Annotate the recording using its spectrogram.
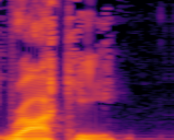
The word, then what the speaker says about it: Roky: It's spelled R-O-K-Y, and, I'd been pronouncing it Rocky. Apparently it's Rocky, just without the C.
